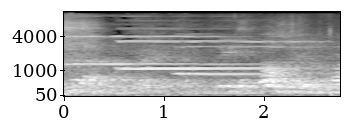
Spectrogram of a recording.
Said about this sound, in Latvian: Lūdzu vēlreiz zvanu.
